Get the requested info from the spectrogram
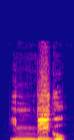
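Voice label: "Imbigo", patua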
